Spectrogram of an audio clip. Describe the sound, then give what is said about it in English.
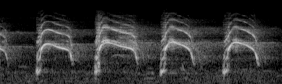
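Four shrill bonobo screeches in a steady rhythm, each a loud arching cry that rises and falls in pitch, with short gaps between them and no talking. “Those high-pitched screeches are a sophisticated form of communication, and their gestures are unmistakable.”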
